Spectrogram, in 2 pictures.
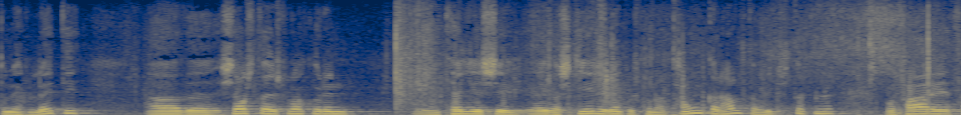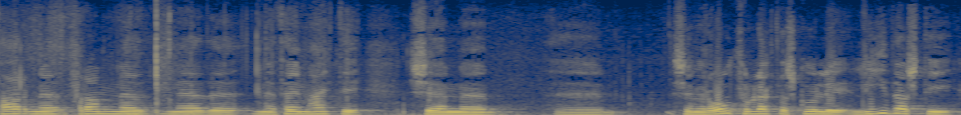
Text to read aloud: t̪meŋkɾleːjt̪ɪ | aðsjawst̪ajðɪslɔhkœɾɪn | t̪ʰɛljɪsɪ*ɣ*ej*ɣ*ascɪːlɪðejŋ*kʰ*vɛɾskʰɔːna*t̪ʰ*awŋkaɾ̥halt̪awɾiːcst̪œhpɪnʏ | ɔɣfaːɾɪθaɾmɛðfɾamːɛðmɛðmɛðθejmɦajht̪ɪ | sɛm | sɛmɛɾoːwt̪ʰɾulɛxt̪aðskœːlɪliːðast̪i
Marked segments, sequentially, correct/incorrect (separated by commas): correct, correct, incorrect, correct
